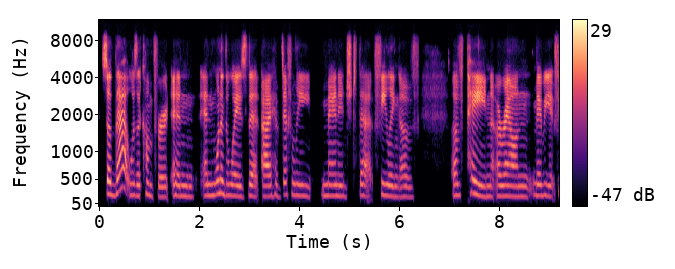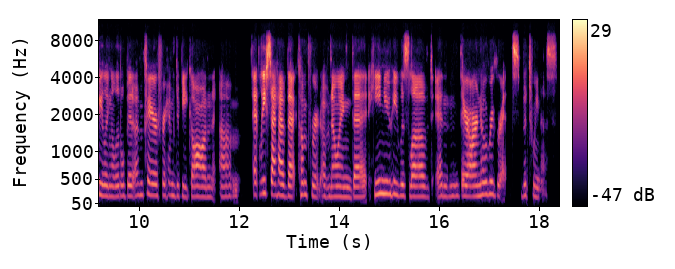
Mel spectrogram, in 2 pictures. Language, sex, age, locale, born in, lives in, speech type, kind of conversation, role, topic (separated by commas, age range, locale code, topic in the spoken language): English, female, 40-44, en-US, United States, United States, conversation, unstructured, none, How do you manage the pain when grief feels unfair?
